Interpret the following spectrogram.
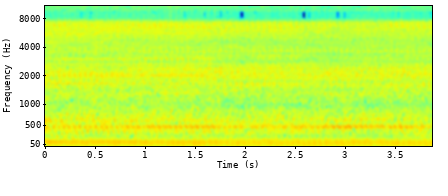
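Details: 1964 Corvair Monza Spyder turbo flat-six, freshly rebuilt engine, first startup before cam break-in: even, steady idle with a smooth low beat and no misses, healthy running.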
